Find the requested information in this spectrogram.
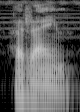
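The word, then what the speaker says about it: rhyme: जाएगा म हो जाएगा और जो लास्ट में ई है तो ई का हमें उच्चारण नहीं करना है हमने बताया है कि जब वर्ड के अंत में ई आए तो ज्यादातर ई साइलेंट रहता है ठीक है तो हो गया राइम इसी तरह से आपको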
